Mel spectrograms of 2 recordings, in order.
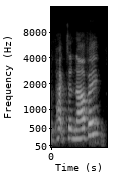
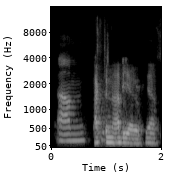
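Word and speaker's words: Pacto Navío: I also really love I actually really like the Pacto how do you say, is it the Pacto Nave, the recent one from Havana Club, Pacto Navio, yeah, which I really like.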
